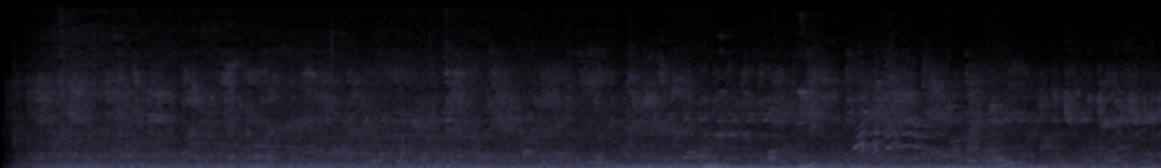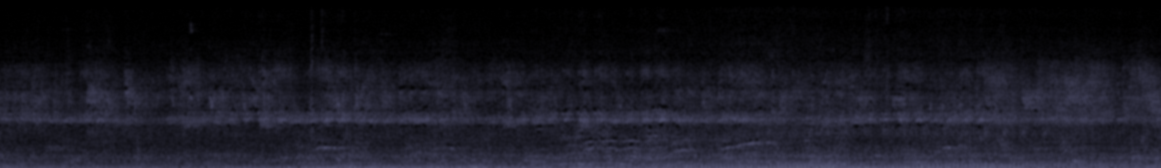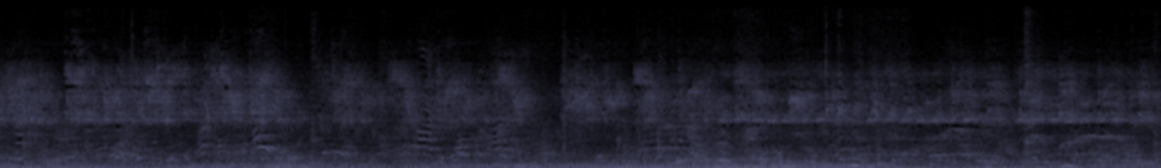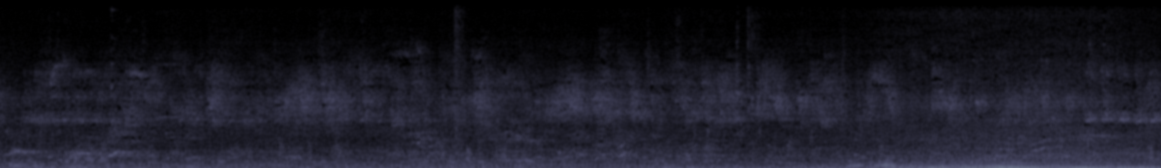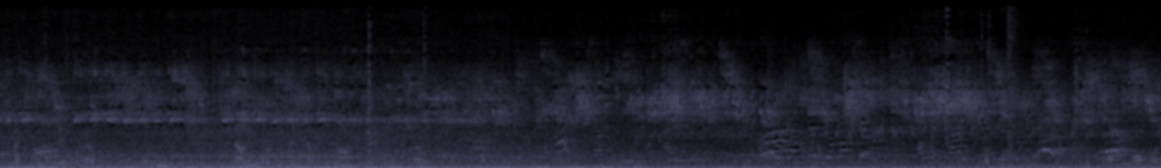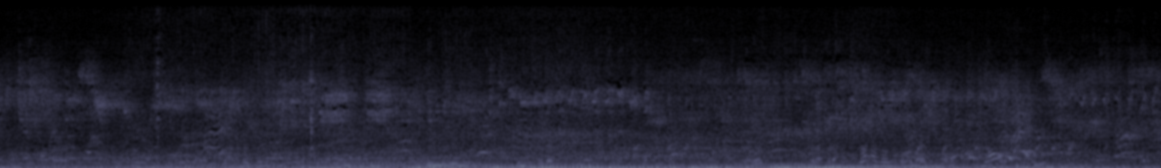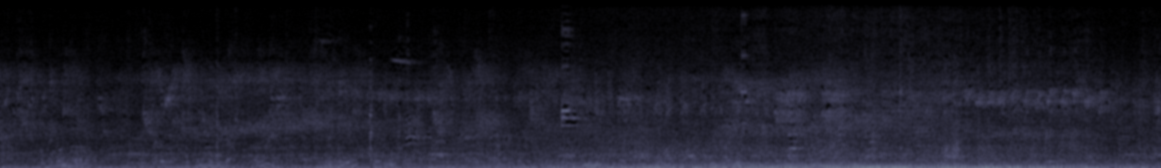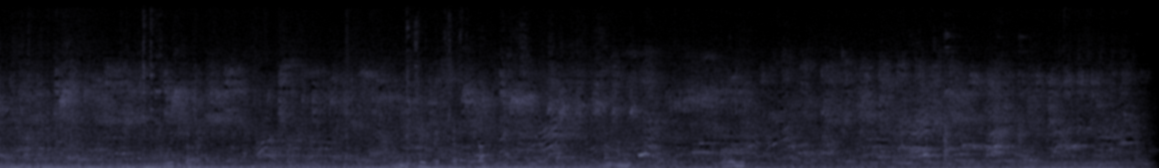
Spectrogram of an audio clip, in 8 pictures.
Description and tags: Street, traffic, a cafeteria and some noisy birds
Street with noisy birds, some traffic and a cafeteria in Kampot, Cambodia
